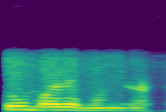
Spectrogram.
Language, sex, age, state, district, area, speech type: Sindhi, female, 45-60, Delhi, South Delhi, urban, conversation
